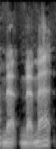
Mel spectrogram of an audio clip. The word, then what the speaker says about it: Mehmet: Mehmet?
